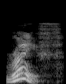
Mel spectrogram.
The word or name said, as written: rife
